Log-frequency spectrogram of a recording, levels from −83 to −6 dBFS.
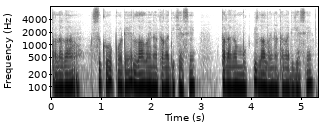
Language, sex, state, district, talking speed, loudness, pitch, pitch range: Nagamese, male, Nagaland, Kohima, 200 wpm, -16 LUFS, 100 Hz, 95-110 Hz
